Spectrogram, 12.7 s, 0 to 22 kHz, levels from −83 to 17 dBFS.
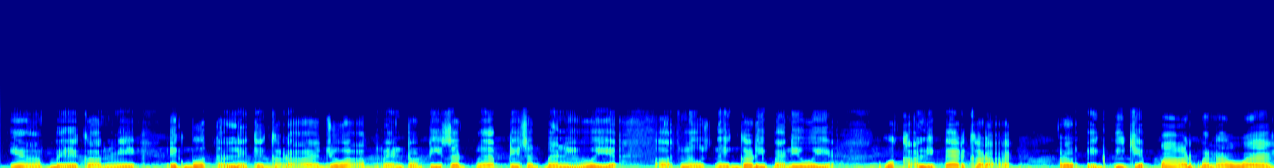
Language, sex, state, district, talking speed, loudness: Hindi, male, Bihar, Purnia, 180 wpm, -17 LUFS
